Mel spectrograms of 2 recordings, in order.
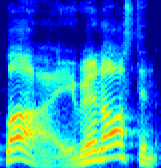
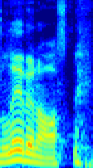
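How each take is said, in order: First: "live" said with a long i, like the adjective, slowly; live as lyve. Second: "live" said with a short i, as in give; live as liv. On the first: Streamer misreads chatter's "live" with a long i, slowly. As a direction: read "live" to rhyme with five, drawn out. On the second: Streamer corrects himself, saying "live" with a short i. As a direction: read "live" as the verb, short i. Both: Shown as a demonstration. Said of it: "Oh, you mean live in Austin?".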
